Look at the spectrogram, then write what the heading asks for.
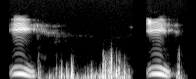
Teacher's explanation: ई बोलते समय जो हमारी जिह्वा का आगे वाला भाग है वो उठ रहा है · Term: अग्र स्वर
